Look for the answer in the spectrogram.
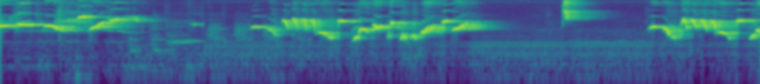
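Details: Energetic white-rumped shama song, used to fire up other birds and make them sing. Fast runs of rising and falling whistles in dense phrases, a brief high burst, then more warbling after a pause.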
